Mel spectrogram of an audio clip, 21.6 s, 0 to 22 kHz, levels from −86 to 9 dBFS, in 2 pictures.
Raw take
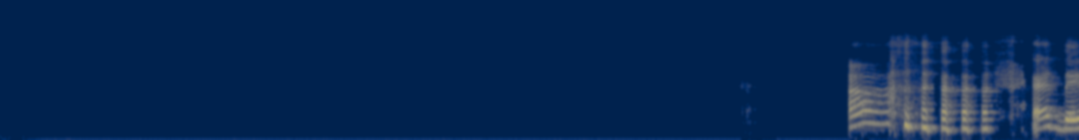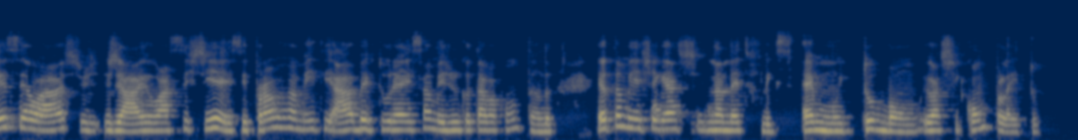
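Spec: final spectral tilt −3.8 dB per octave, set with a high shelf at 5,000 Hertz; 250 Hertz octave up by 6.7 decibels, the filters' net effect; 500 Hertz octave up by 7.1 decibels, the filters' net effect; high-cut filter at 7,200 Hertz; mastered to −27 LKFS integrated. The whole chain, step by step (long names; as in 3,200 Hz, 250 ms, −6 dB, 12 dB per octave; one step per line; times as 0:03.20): low-pass filter 7,200 Hz
parametric band 250 Hz +7 dB
parametric band 500 Hz +7 dB
high-shelf EQ 5,000 Hz −9 dB
level −5.5 dB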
